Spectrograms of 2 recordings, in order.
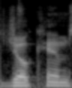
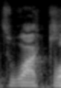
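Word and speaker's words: Joakim: Fact check: the third head of that three-headed beast in the bullpen was Joaquin Soria. – Joaquin. – It's Joaquin. – Joaquin, sorry. Joaquin.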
